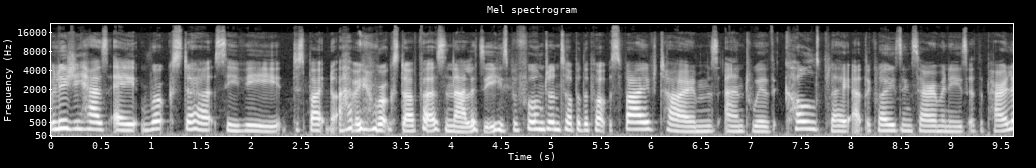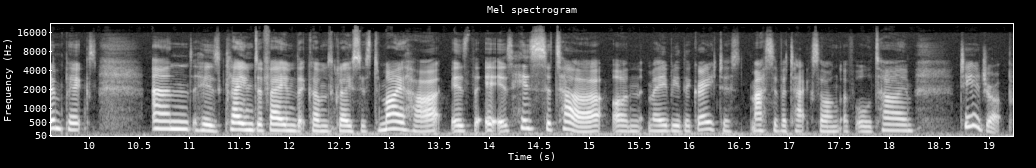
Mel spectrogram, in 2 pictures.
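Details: Adult female speaker; normal speech.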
